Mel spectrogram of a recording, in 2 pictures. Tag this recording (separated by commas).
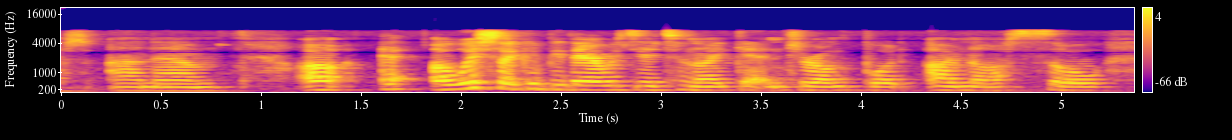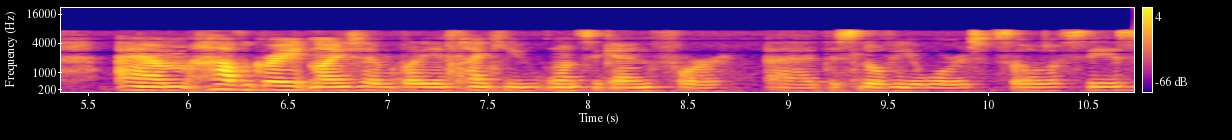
monologue, Speech, Female speech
